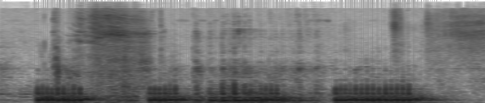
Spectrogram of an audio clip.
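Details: Atlantic croaker (Micropogonias undulatus), a cousin of the toadfish, drums underwater in rapid, low, buzzy pulse bursts about every second, made by very fast muscles moving along its swim bladder.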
